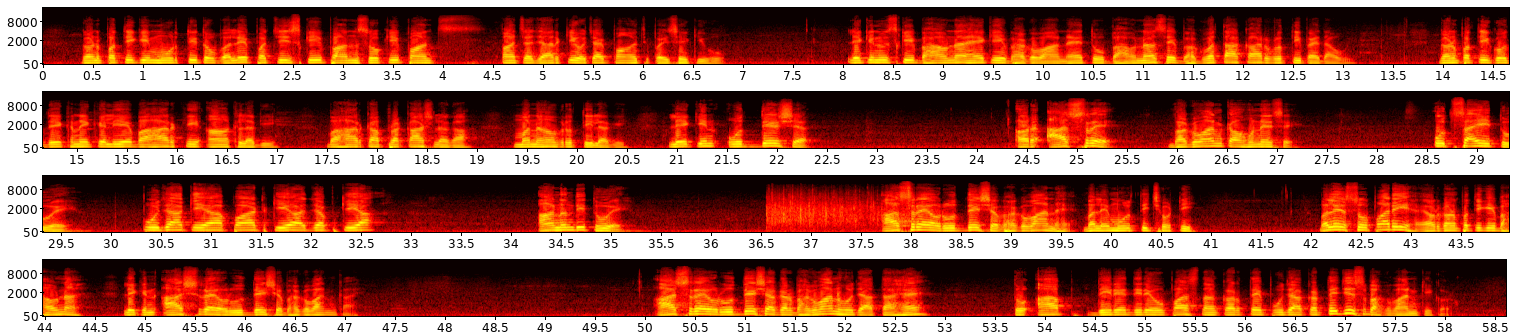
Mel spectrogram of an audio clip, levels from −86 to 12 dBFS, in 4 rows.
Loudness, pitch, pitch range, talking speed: -19 LUFS, 135 Hz, 115-155 Hz, 115 wpm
